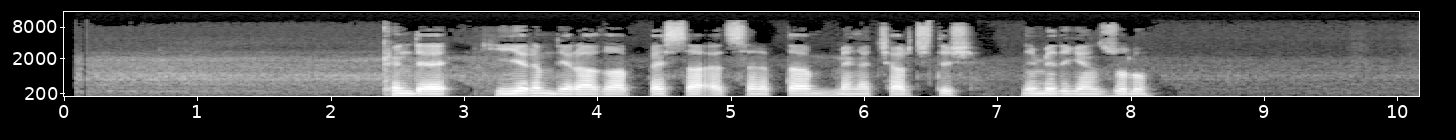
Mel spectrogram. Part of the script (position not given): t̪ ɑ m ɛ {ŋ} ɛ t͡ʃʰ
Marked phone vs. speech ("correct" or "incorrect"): correct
